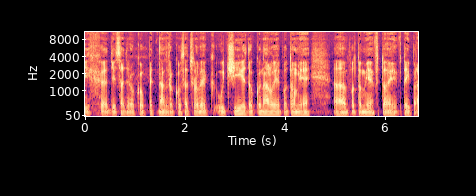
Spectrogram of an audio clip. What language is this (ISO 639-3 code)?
slk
